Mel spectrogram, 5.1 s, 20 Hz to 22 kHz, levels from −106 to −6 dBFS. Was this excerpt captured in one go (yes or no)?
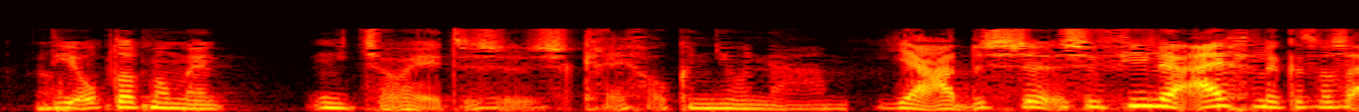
yes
